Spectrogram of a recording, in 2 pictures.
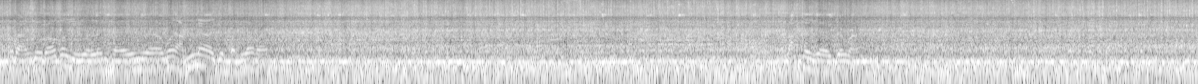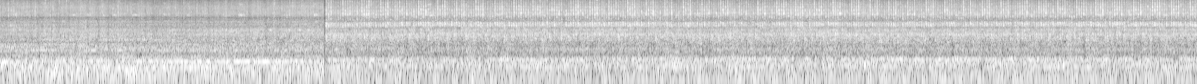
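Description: A boat engine drones steadily nearby.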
